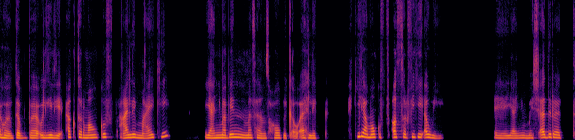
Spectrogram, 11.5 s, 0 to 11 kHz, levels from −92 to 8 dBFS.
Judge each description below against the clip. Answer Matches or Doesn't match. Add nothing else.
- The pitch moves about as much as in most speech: Matches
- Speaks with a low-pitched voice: Doesn't match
